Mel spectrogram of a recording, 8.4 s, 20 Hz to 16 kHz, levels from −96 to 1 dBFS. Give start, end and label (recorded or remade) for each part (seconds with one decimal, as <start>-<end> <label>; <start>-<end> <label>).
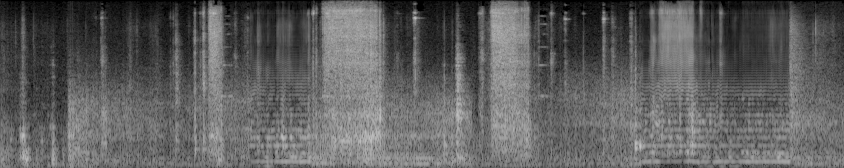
0.0-2.5 recorded; 2.5-3.1 remade; 3.1-6.4 recorded; 6.4-7.9 remade; 7.9-8.4 recorded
